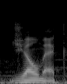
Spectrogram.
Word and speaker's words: Ziomek: I used to think it was Ziomek for a very long time, but I've been told it's Ziomek.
